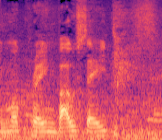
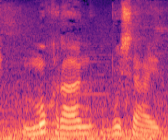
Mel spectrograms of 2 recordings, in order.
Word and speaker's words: Mukhran Busaid: pronounce your name because my screen reader always tells me mukrain bowseight now i finally know how to pronounce it i don't pronouncing it the algerian way i'm called in in arabic mukhran busaid since this is a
